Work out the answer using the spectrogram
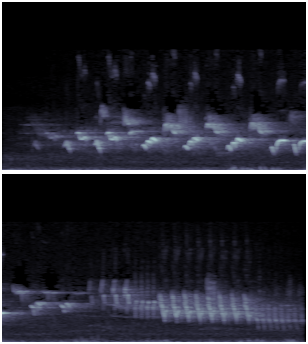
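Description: Songbirds singing: a series of quick, high, downward-slurred chirps, then a fast trill of short notes from about four seconds in.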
